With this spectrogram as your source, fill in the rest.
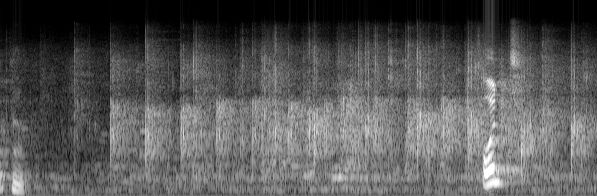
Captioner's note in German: Beifall AfD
